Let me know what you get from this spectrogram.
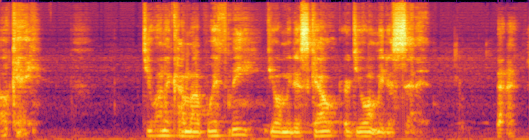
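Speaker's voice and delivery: hushed murmur spoken under the breath. Surfacing from the water as a rat, speaking to a companion, under his breath. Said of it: "under his breath he goes".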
